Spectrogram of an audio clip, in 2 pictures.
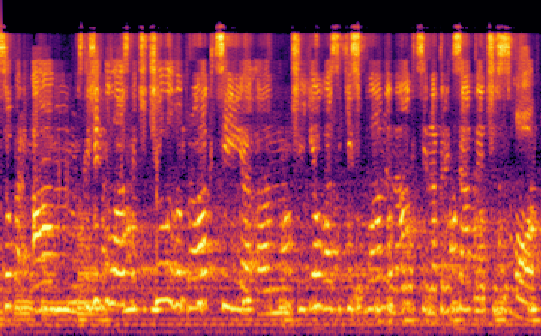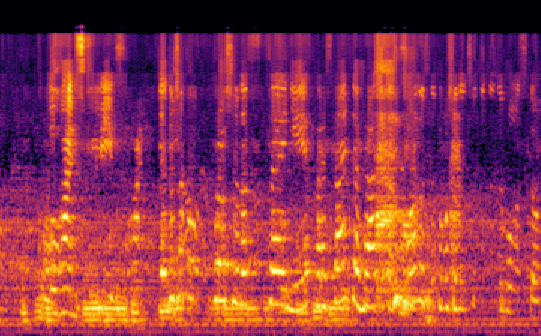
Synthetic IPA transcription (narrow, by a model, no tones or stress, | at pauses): superɐskɐʒit̪ʲbud̪lˠɑskɐt͡ʃɪt͡ʃulˠɪʋɪpɾɔɑkt͡sʲijit͡ʃɪjɛʊʋɑsjɐkʲisʲplˠɑnɪnɐɑkt͡sʲijinɐt̪ɾɪt͡sʲat̪ɛt͡ʃɪslˠɔ | ɔlˠɦɑnʲsʲkɪjɾʲiʋjad̪uʒɛpɔpɾɔʃʊnɐst̪sɛnʲipeɾest̪ɑnʲt̪ʲɛɦɾɑt̪ɪt̪ɐnsɔnʊsnɐt̪ɔmuʃɔnɪsʲut̪d̪ɪd̪ɪmɔst̪ɔ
